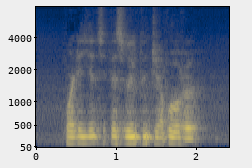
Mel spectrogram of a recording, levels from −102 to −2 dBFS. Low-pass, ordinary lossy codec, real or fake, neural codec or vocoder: none; none; fake; codec, 16 kHz, 0.5 kbps, FunCodec, trained on LibriTTS, 25 frames a second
